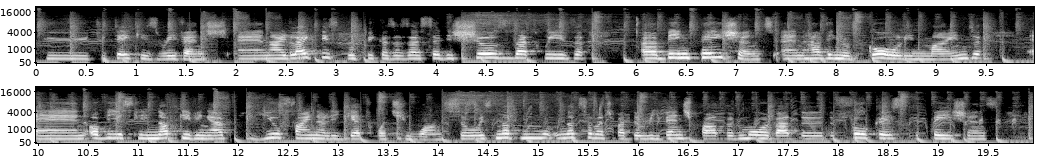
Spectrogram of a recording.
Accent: France; English is a second language; moved away as an adult; also born or lived in Germany / Netherlands / Italy; now in Luxembourg; So I was born and raised in France, and then I left. I lived in different countries. I lived in Germany, in the Netherlands, in Italy, and now I've been living in Luxembourg for the last 6 years.

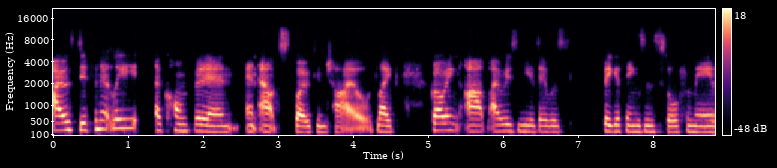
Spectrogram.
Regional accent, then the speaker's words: New Zealand; accent: New Zealand; moved away as an adult; now in Australia; born and raised in New Zealand, um, and I've been in Australia for I would say two and a half years now

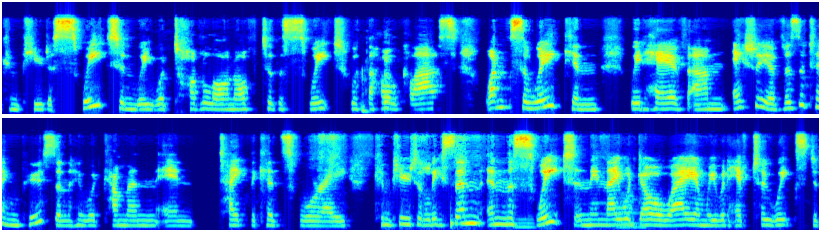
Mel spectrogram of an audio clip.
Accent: New Zealand; moved away as an adult; also born or lived in Thailand / Australia; now I've moved back to my home country and I'm way back down the bottom of New Zealand this time.

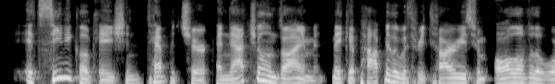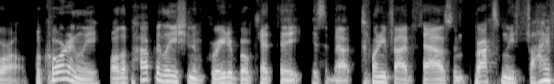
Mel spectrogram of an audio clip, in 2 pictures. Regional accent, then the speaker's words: Long Island, New York, United States; Born and raised in Long Island, New York, a place I always wanted to leave.

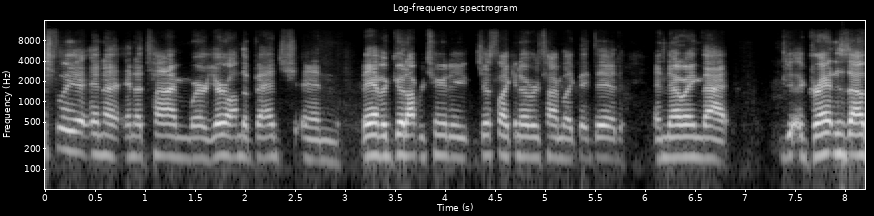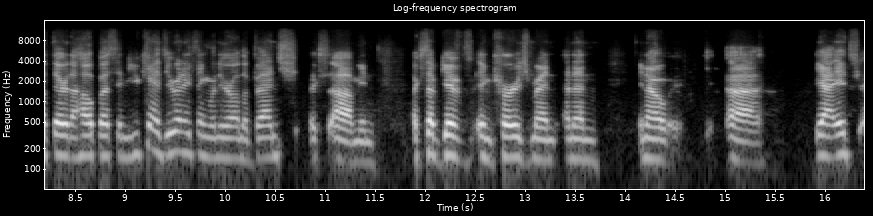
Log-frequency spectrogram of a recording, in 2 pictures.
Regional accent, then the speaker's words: New Hampshire, United States; moved away; I was born in New Hampshire

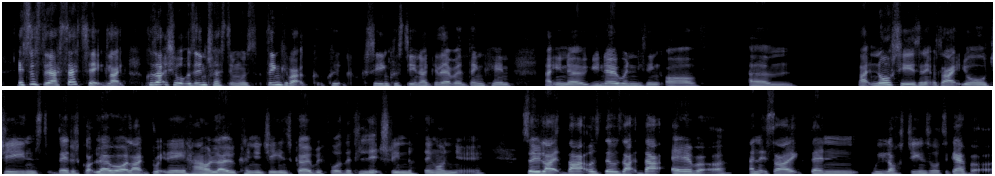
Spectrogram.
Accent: Nottingham, East Midlands, United Kingdom; I'm actually from Nottingham, born and bred.

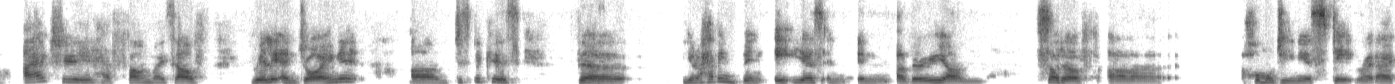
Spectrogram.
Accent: Singapore; moved away as an adult; now in Thailand; it is my home country after all, so I know it like the back of my hand

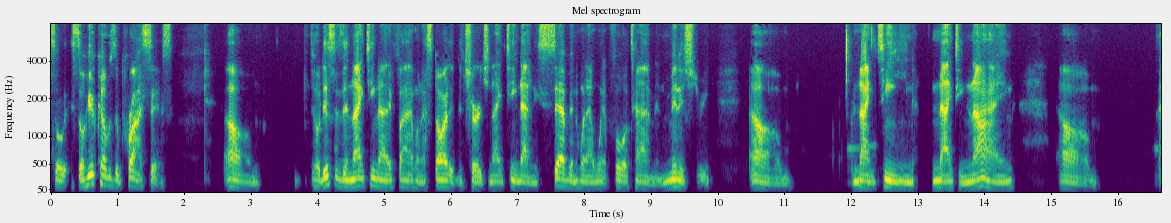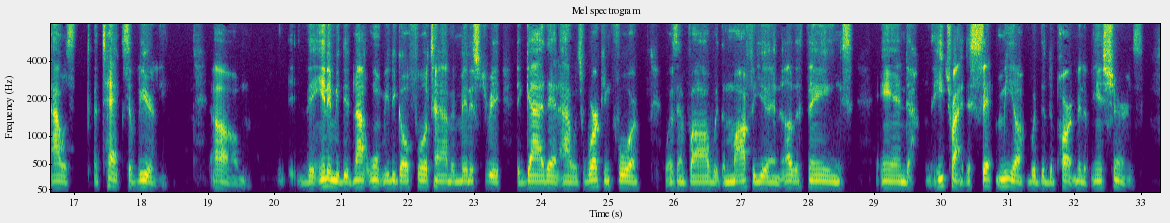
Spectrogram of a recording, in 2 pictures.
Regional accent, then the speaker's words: United States; I'm an American filmmaker

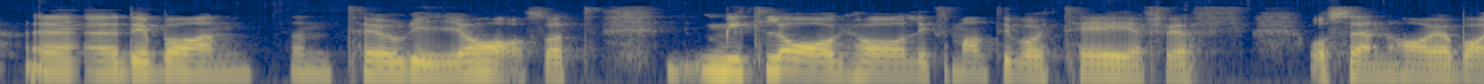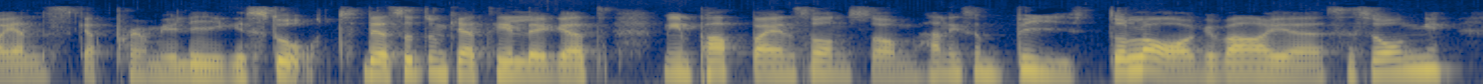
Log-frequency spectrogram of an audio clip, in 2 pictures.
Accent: Trelleborg, Skåne, Sweden; also born or lived in Stockholm; now in London, United Kingdom; jag är uppvuxen i Trelleborg

